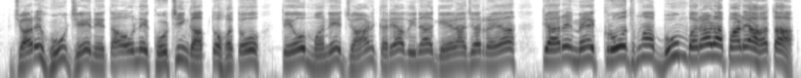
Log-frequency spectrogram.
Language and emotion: Gujarati, angry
